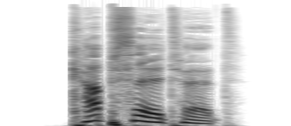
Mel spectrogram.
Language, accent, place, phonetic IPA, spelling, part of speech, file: German, Germany, Berlin, [ˈkapsl̩tət], kapseltet, verb, De-kapseltet.ogg
- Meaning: inflection of kapseln: 1. second-person plural preterite 2. second-person plural subjunctive II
